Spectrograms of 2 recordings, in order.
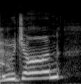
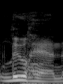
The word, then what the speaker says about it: Luhan: They'd be like Lujan, and she'd be like Luhan, and so she changed it just to be easier for Americans.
